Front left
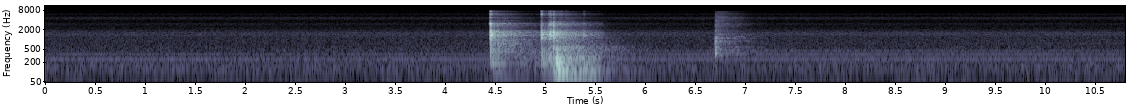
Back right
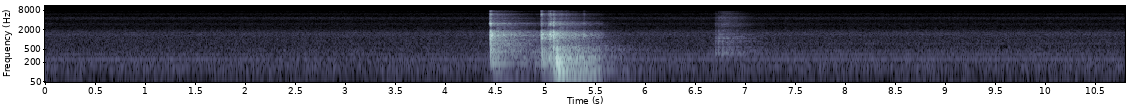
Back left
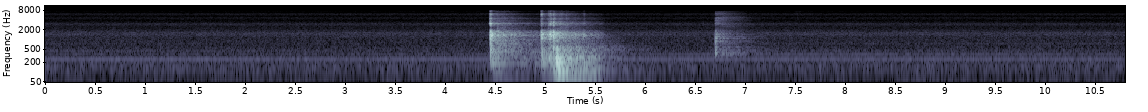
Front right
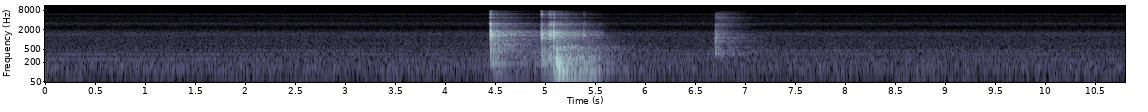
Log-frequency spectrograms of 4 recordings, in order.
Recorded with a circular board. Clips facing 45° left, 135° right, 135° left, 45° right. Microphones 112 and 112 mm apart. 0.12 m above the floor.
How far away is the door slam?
About 1.0 m.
